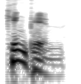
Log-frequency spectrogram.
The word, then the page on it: kingpin: British English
